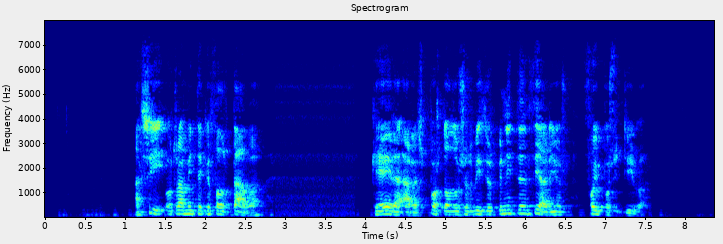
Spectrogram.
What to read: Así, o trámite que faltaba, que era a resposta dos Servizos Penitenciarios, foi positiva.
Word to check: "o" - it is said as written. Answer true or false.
true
